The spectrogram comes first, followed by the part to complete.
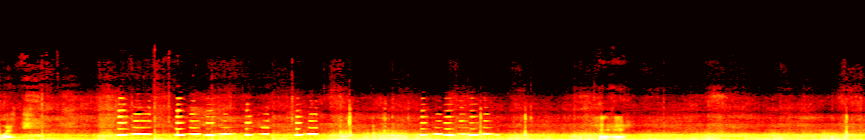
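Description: Inline skate wheels rolling on asphalt, a steady rumble with the rhythm of the skating strides. Over it come two quick runs of short, high-pitched beeping notes, the first about a second in and the second around four seconds in.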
